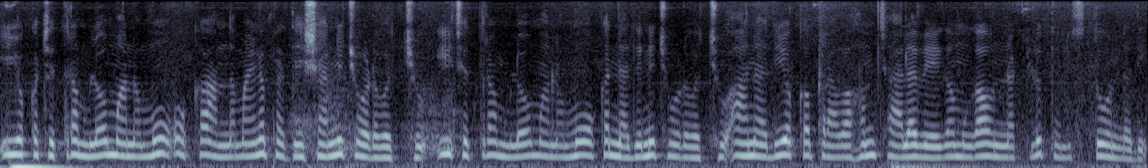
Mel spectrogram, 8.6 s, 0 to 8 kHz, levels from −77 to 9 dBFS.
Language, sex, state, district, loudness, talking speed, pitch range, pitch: Telugu, female, Andhra Pradesh, Chittoor, -19 LUFS, 140 wpm, 205-235 Hz, 220 Hz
